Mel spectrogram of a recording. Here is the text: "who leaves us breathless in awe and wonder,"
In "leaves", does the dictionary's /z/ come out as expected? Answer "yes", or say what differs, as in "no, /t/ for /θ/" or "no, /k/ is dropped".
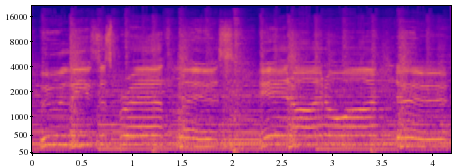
yes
